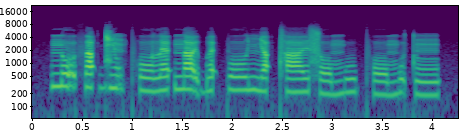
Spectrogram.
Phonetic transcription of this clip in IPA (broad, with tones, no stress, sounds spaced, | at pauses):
n o̰˦˨ ʊ̯ θ ä˦ ʔ d͡ʑ ũ˦˨ pʰ o˨ l ɛ˦ ʔ n a̰˦˨ ɪ̯ b ɛ˦ ʔ p o˦ ʊ̯ ɲ ä˦ ʔ tʰ a˦ ɪ̯ s o˨ m u˦ pʰ o˨ m ṵ˦˨ t ũ˨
